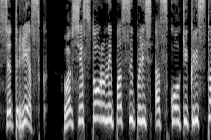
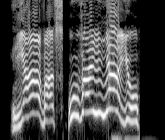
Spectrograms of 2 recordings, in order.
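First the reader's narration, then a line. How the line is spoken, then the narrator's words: Shouting. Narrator (Russian): закричал Громозека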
